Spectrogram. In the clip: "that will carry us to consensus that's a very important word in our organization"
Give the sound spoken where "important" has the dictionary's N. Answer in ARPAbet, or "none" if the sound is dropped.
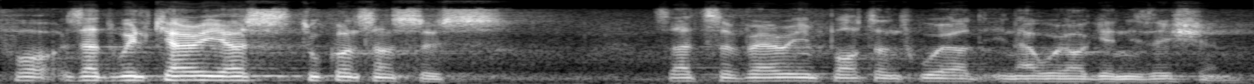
N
